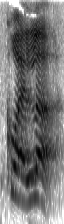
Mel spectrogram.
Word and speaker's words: 快乐: 快乐 Yes, 快乐,快乐.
